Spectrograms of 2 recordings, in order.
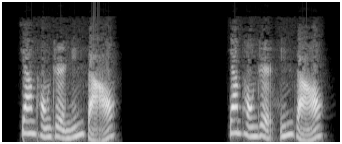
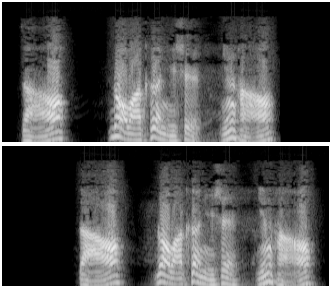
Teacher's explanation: the person's name may come before or after the rest of the greeting and is pronounced as an independent exclamation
